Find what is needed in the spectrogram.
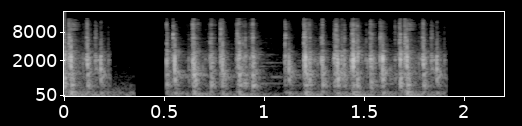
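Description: Computer-keyboard typing sound effect: rapid key clicks, about ten a second, in short runs with two brief breaks, stopping suddenly near the end.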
